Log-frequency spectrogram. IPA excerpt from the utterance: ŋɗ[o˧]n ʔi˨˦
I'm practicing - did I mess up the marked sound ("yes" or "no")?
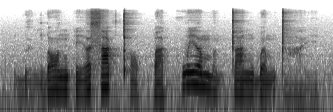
yes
